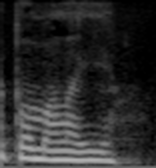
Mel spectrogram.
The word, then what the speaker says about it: pomaleji: Prosím, mluvte pomaleji. Prosím, mluvte pomaleji. – Here's more slowly. It's one word. Remember that the stress in Czech is always on the first syllable.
